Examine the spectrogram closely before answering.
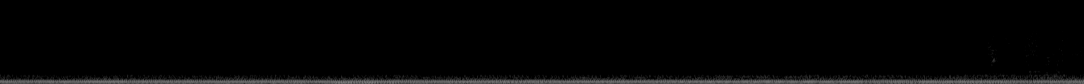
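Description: Steady low background hum with a few faint soft clicks; a short breathy sound comes in near the end.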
